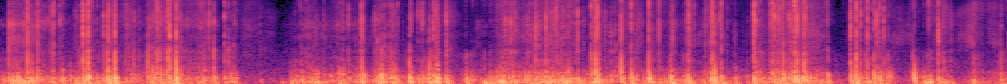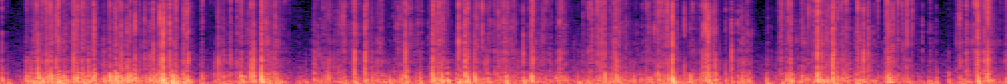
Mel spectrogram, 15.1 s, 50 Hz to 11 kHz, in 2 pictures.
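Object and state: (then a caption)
Mesh scrub sponge being scratched. Long acrylic nails scratch across the glittery mesh surface of a small pink scrub sponge, producing dense, continuous crinkly scraping with a low, muffled body. The scratching comes in steady bursts broken by short pauses, heard around 2, 6, 8, 10 and 13 seconds.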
